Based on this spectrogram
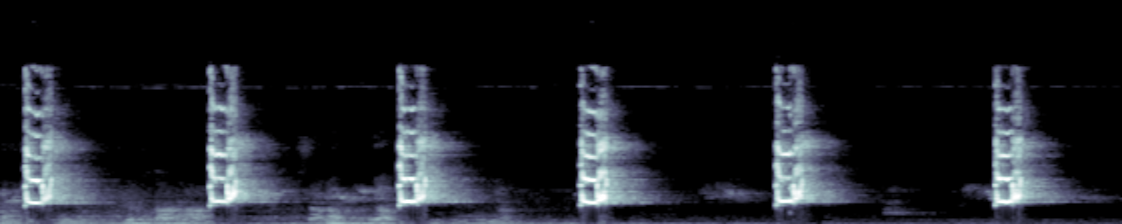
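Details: Lovebird giving a long ngekek chatter used to prompt other lovebirds to sing: loud harsh high squawking bursts repeated about every one and a half seconds, with faint low murmuring between bursts.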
